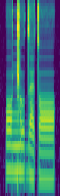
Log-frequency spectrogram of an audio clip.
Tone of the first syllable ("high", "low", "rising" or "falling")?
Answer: high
